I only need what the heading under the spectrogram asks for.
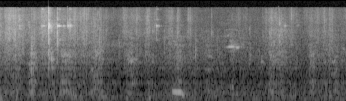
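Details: Rottweilers Denis and Cayenne meeting for the first time. Quick breathy pants open the recording, then a brief thin whine, scattered huffs and light rustling follow.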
